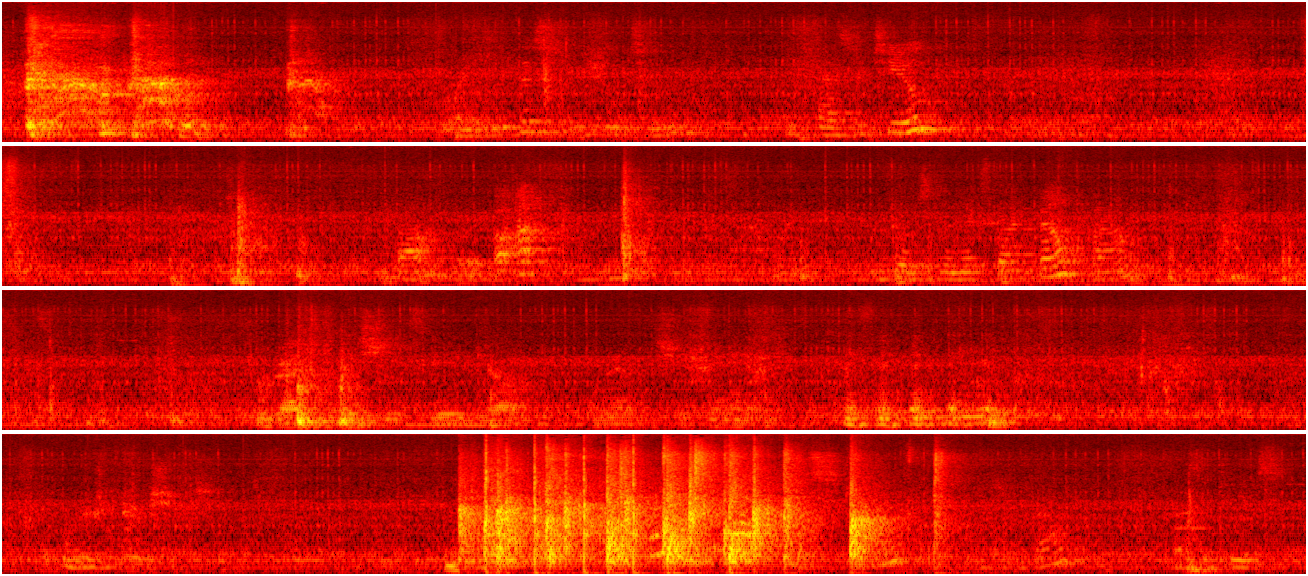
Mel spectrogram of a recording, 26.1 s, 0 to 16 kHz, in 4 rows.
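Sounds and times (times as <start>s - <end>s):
person coughing: 0.0s - 1.8s.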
